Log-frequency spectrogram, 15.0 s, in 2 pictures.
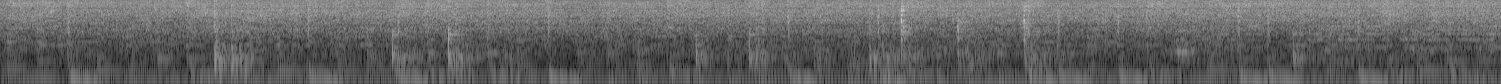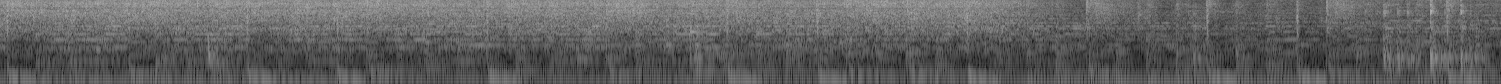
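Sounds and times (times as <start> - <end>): vegetables sizzling in a wok: 0.0 - 15.0
spatula scraping and knocking pan: 1.0 - 2.7, 3.3 - 9.3, 14.3 - 15.0.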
